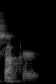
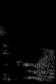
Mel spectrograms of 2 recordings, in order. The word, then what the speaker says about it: succor: It's actually pronounced sucker, but I thought it was succor.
